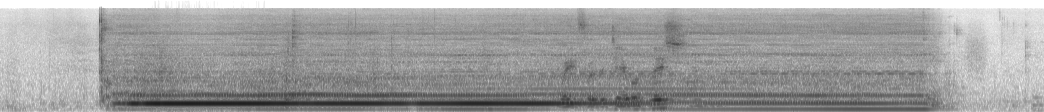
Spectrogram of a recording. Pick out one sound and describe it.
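An electric motor hums steadily as a treatment table tilts.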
